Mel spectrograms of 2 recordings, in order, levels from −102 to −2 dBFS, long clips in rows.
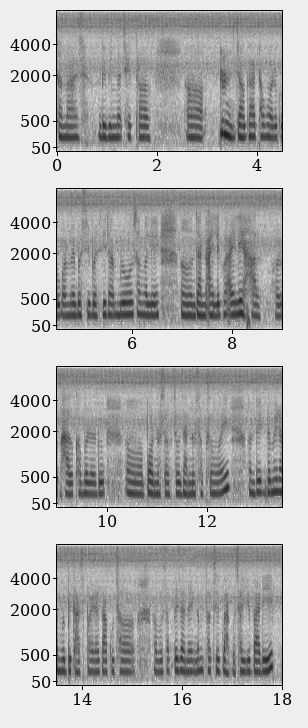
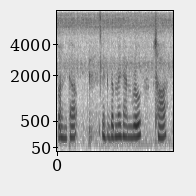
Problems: background sounds at intervals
